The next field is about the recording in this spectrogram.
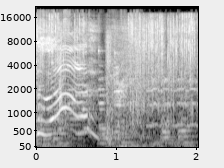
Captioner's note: shouts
